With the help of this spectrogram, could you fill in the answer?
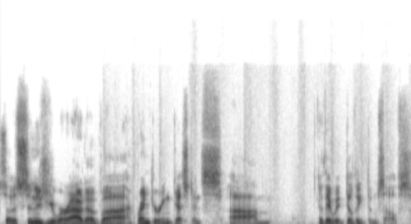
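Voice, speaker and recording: In a very clean recording with a silent background, a man mumbles at a moderate pace in a fairly low voice with a bright, sharp tone and ordinary pitch variation. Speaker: gaming streamer. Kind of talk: live gameplay commentary. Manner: mumbling; halting.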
